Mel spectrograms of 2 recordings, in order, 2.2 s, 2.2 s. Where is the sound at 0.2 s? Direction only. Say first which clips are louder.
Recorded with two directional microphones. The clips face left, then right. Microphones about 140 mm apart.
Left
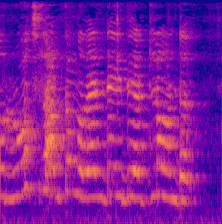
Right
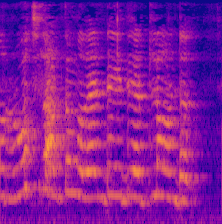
Right 3 dB; 15° right (ahead or behind).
